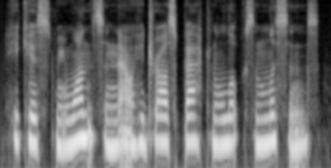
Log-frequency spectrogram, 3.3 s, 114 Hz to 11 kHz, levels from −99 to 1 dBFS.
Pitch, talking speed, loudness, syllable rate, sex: 225 Hz, 235 wpm, -16 LUFS, 4.8 syllables/s, female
